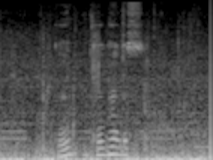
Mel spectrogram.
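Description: A young man speaks briefly and with animation, close to a microphone.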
